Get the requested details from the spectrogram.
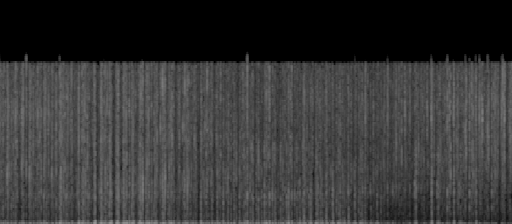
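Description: A small, flat blue leather card holder is held up while fingertips tap and scratch it. Soft, dense, low thumps and rubbing fill the clip, with many quick taps sounding muffled and deep. They fade slightly toward the end.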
